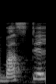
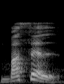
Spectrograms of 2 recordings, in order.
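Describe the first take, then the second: First: A t sound is heard in the middle. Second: No t sound is heard in the middle. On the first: The speaker calls it wrong. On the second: The speaker calls it right.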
